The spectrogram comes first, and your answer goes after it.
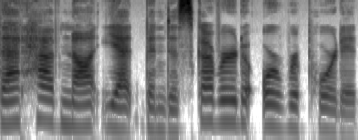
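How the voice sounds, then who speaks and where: A woman in a plain, everyday voice talks at a moderate pace with ordinary pitch variation, recorded very cleanly against a silent background with a dry, close sound and no echo. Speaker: voice actor, audiobook narrator. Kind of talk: audiobook narration, educational.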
